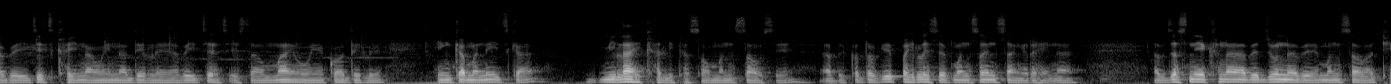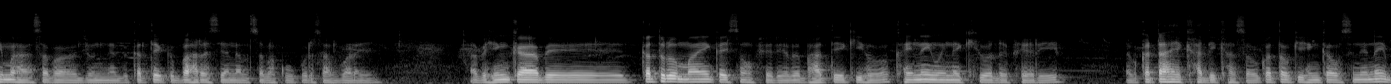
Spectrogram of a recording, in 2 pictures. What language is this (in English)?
Chitwania Tharu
